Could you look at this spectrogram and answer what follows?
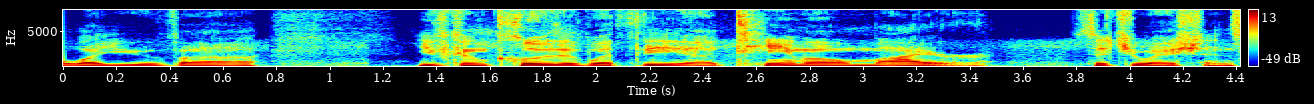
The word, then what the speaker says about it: Timo Meier: You have an article written yesterday about, and I'm just going to butcher the name here, but Timo Meier. Did I get it? – Yeah, you nailed it. Yeah. – Yes, Timo Meier, that could be a good fit, and there's some interest there.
